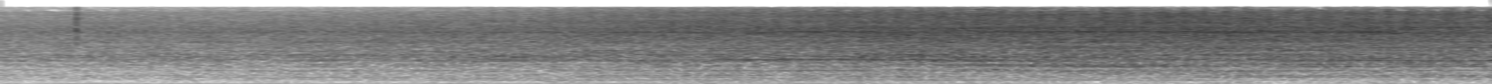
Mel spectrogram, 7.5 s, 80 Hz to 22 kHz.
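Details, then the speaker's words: 2004 Honda Civic (7th gen) manual, 129,598 on the clock: quiet at idle with the clutch in, gritty grinding once the clutch is released, coming from near the clutch. Cause was a worn transmission input shaft bearing. "all right she sounds normal right now with the clut push in as soon as I let my foot out isn't that grinding"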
